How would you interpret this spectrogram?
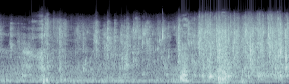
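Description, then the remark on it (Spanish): Water splashes and churns continuously, with a heavier surge of splashing about two-thirds through, fairly loud, as a man drops from a ship's anchor into the sea at night near a dock, dives in and swims underwater. No voices. “Desprendiéndose del ancla con el menor ruido posible para no llamar la atención de los tripulantes, Calimán se arroja al mar. Se zambulle inmediatamente y nada por debajo del agua en un buceo bien orientado.”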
